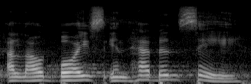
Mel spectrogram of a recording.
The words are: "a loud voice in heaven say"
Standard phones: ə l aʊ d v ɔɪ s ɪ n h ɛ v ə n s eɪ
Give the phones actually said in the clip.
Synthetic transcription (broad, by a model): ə l aʊ d b ɔɪ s ɪ n h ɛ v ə n s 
